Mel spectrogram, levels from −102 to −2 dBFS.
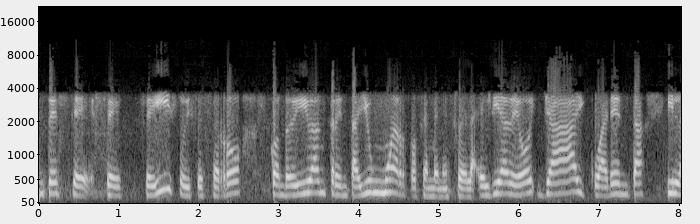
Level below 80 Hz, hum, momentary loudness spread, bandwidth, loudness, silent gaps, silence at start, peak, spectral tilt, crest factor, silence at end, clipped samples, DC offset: -68 dBFS; none; 6 LU; 7.6 kHz; -23 LUFS; none; 0 s; -10 dBFS; -6 dB/octave; 14 dB; 0 s; under 0.1%; under 0.1%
